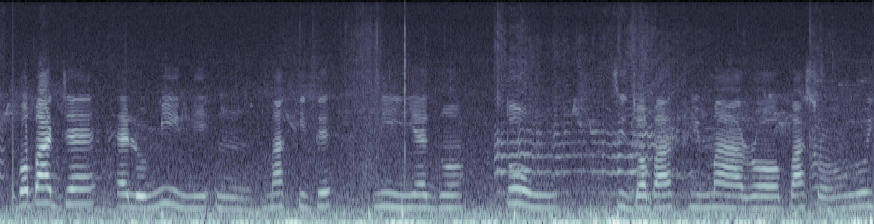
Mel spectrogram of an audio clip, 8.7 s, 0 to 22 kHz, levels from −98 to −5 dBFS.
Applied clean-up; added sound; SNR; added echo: none; Insect; -5 dB; none.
